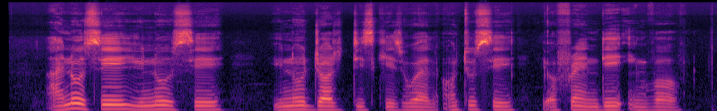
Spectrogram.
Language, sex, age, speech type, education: Nigerian Pidgin, male, 15-29, spontaneous, tertiary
